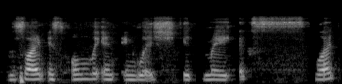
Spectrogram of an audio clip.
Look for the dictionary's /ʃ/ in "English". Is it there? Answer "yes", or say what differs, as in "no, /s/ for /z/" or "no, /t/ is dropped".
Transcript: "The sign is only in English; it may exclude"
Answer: yes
